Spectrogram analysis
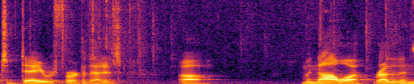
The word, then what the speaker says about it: Menawa: So I will probably, for the most part today, refer to that as Manawa rather than Menawa. Menawa is the common pronunciation that we hear here.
